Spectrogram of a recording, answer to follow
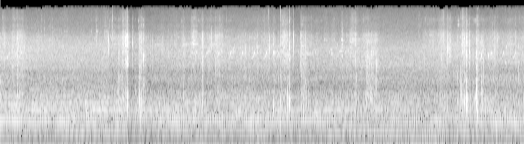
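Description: Small hand digging shovel's blade cutting into dry grass turf, a handful of separate crunching, tearing strokes as the plug is cut out around a target.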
